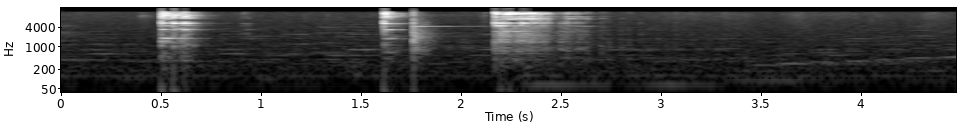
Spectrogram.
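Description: A spoon clinking sharply against a dish three times, about a second apart, the last clink longer and ringing.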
